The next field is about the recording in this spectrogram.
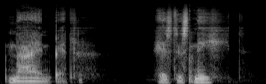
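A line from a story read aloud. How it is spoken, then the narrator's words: Close whisper in ear. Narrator (German): flüsterte der Inspektor ganz dicht am Ohr des Sterbenden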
